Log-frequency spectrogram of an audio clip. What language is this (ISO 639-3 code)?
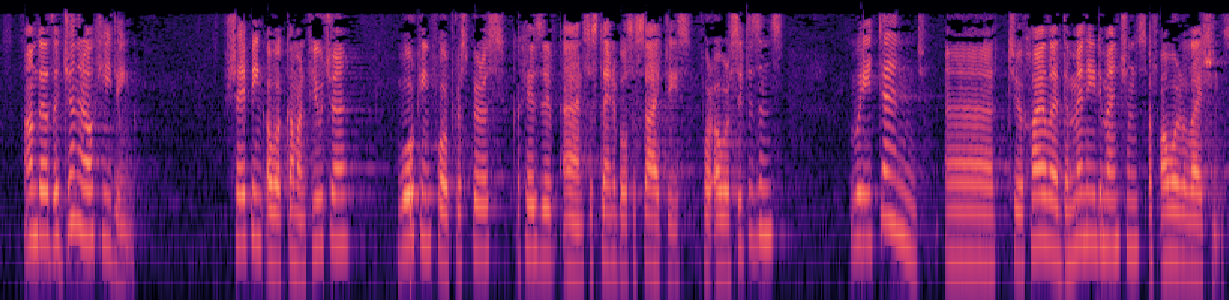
eng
